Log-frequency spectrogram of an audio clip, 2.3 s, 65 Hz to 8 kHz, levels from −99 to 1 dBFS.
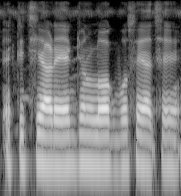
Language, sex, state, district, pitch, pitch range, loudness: Bengali, male, West Bengal, Malda, 140 Hz, 135-145 Hz, -18 LUFS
